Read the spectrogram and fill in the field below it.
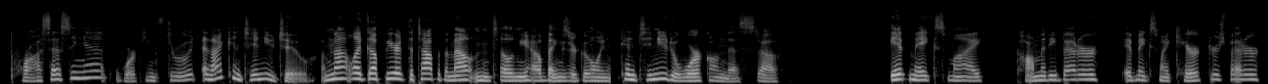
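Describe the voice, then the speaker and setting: A woman's voice: medium pitch, dry recording, clean studio sound. A woman guest, an actor and coach, talking reflectively and expressively in an interview. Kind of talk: conversational interview.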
